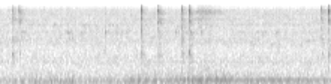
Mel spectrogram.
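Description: Computer mouse clicking: a few short, sharp clicks, mostly in pairs, with one pair near the start and several more around two seconds in, over a steady low hum.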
